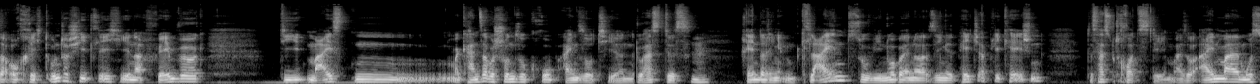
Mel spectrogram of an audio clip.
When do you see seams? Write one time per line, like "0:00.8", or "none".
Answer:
0:06.3
0:11.1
